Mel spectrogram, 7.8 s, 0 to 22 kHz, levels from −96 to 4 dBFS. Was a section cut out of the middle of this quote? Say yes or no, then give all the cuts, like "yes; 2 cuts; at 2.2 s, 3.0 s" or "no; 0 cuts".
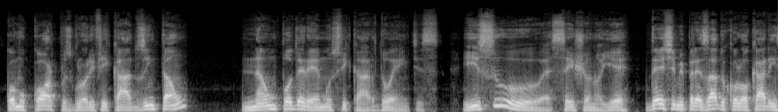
yes; 2 cuts; at 4.5 s, 6.3 s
